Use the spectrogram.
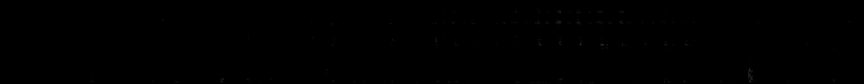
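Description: A wooden colored pencil rubs and scratches color onto a cartoon eye on a flat paper coloring page, which rests on a wooden table and is held down by one hand with long painted nails. Quiet, bright, scratchy strokes repeat at a brisk, fairly steady pace, growing denser and louder through the middle before easing off near the end.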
